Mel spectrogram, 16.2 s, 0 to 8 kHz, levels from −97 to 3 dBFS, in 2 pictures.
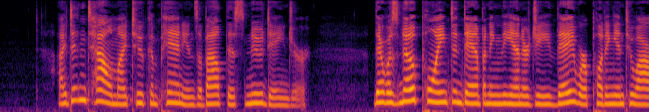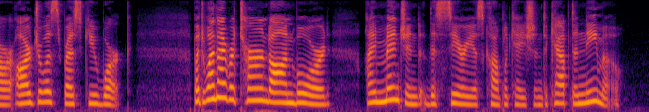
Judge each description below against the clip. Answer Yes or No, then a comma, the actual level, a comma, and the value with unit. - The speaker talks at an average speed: Yes, average, 150 wpm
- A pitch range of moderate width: Yes, average, 3.5 semitones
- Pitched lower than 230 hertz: No, high, 240 Hz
